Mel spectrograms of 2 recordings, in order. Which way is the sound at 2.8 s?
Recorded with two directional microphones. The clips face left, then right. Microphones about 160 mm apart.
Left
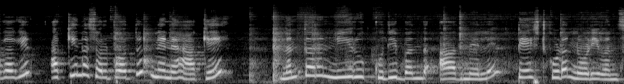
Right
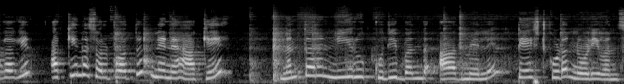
45° left (ahead or behind).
